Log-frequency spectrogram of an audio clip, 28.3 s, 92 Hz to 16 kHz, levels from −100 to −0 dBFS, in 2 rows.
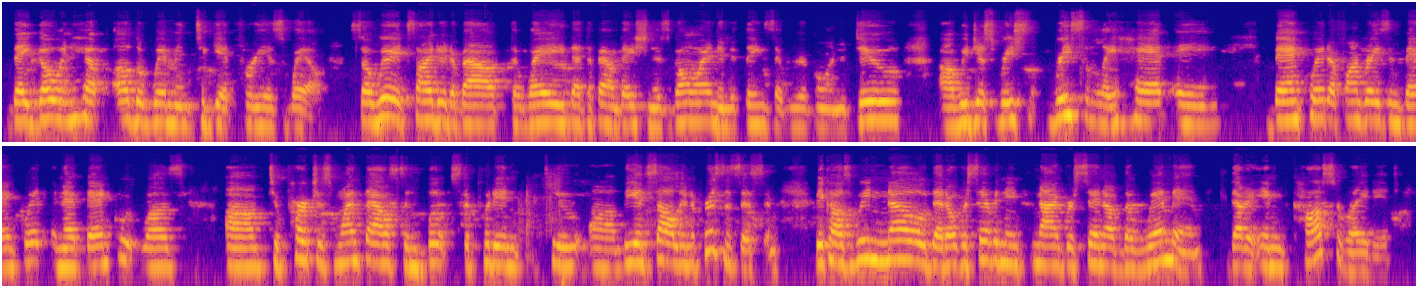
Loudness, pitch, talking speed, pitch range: -18 LUFS, 195 Hz, 155 wpm, 185-215 Hz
